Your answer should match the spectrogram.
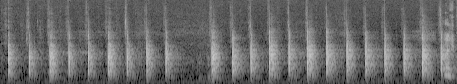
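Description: A knife finely chops a dill pickle on a board in quick, even strokes, with a short pause partway through, close and crisp with no talking.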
